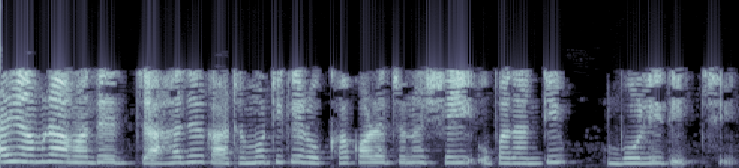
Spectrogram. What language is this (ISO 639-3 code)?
ben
